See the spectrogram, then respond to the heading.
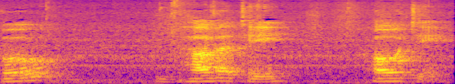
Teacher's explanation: These are all coming from that same vowel gradation of u to o to ava. · some transformation here of BH becoming simply H under certain circumstances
